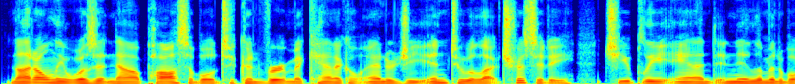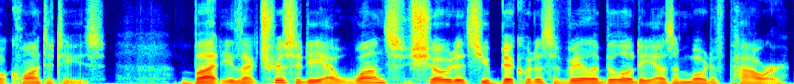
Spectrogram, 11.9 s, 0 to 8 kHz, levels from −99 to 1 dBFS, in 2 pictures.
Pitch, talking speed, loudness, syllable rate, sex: 130 Hz, 145 wpm, -20 LUFS, 6.0 syllables/s, male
